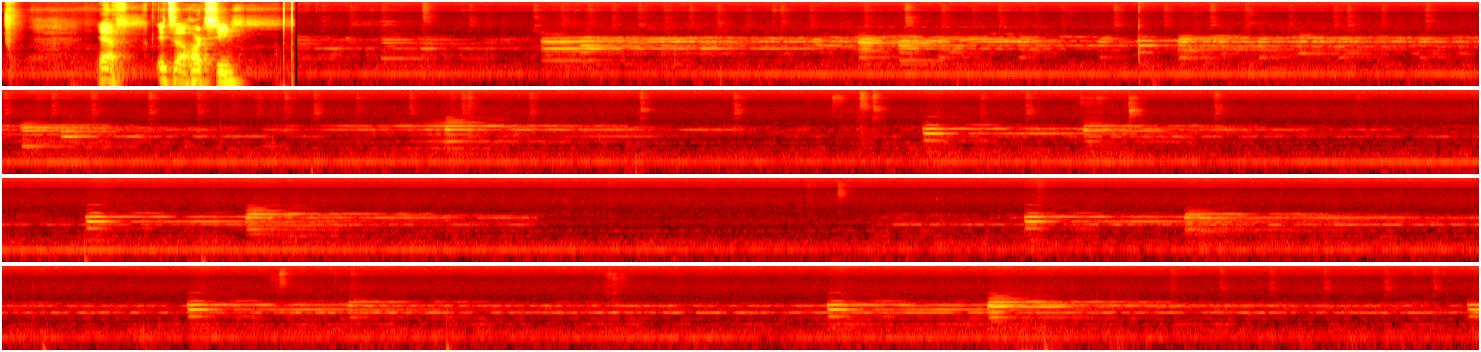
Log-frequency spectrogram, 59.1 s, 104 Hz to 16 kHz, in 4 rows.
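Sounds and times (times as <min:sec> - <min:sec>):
slow film score through speakers: 0:00.0 - 0:59.0
steady low hum: 0:00.0 - 0:59.0.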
